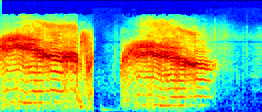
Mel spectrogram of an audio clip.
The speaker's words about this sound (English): I have these cats that live next door, and they come to say hi, and one just jumped in front of my window.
